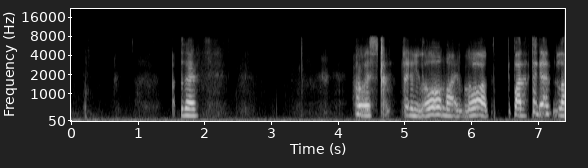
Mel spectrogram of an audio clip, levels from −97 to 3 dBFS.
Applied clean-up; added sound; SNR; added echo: neural diffusion model UNIVERSE++.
